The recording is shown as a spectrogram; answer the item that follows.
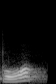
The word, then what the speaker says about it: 帛: 那么帛和布在古发音中近似，可以通假。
